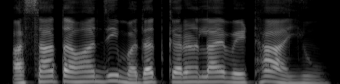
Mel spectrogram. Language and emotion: Sindhi, neutral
